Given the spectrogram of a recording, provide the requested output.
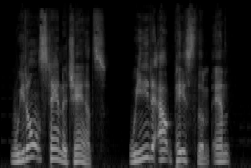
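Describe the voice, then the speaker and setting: This put-on character voice sounds shaky and moves at a moderate pace. Music plays in the background. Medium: read story. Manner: earnest, slightly trembling.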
